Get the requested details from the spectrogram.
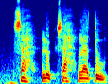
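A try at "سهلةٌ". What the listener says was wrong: Sahlatun. Nah, tidak ada alif lam. Maka bagaimana kalau tidak ada alif lam? Tematain muncul. Sahlatun.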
